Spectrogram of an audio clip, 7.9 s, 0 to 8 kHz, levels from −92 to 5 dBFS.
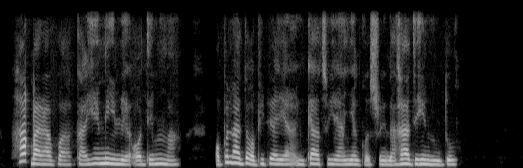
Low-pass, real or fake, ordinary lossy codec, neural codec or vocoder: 7.2 kHz; fake; none; codec, 16 kHz in and 24 kHz out, 1.1 kbps, FireRedTTS-2 codec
